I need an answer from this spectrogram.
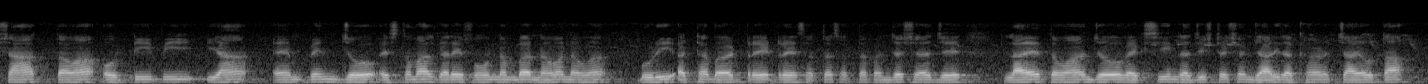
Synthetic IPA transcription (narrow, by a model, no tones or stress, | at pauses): ʃãːt̪t̪ːɐʋ̤ãʔoːʈipijã | ɛ̃ːmpɪnd͡ʑoːɪst̪eːmaːlkɐɾefoːnːɐ̃mbəɾnɐʋənɐʋə | ɓʊɽiʔɐʈʰə̆ɓəʈɾeːɖʈɾeːsɐt̪ə̆sɐt̪ə̆pɐ̃ɲd͡ʑəʃəd͡ʑeː | laːɪt̪ɐʋ̤ãd͡ʑoːʋɛːksiːnɾed͡ʑɪsʈɾeːʃənd͡ʑaːɽiɾɐkʰəɽ̃t͡ɕaːɦijot̪ʰaː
